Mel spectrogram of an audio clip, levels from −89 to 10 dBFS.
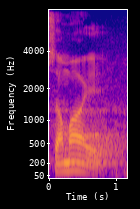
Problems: constant background noise, echo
